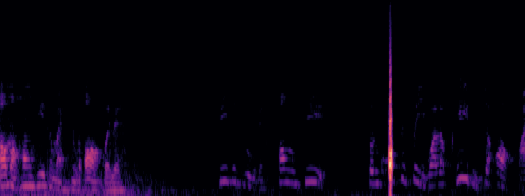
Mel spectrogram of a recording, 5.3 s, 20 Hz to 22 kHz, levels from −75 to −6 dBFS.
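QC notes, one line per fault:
1.2–1.92 s zipper noise: the gain drops about 20 dB in unsmoothed 3 dB steps, about seven per second, so each jump clicks and the fade ticks audibly.
3.88–3.97 s corrupt frame decoded: damaged compressed frames, likely around four, were played anyway, putting misplaced energy peaking near -10 dBFS into a brief burst of wrong-frequency sound.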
